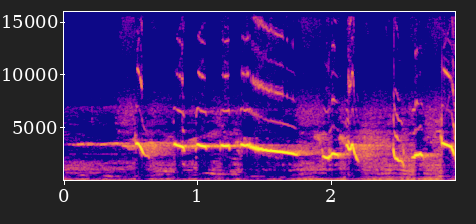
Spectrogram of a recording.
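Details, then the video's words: Oriental magpie-robin (kacer) singing freely and loudly, used as a lure to get captive birds singing: a long sliding whistle mixed with sharp whistled notes and quick upslurs, over a low steady hum. "suara burung kacer ngeplong gacor sangat ampuh buat pancingan kacer bahan bikin cepat gacor"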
